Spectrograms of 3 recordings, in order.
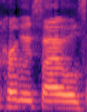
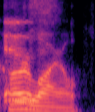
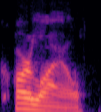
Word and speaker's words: Carlisle: so all of that, and also just like Anne Carly Siles acting And is Carlisle. hmm? Carlisle. Carlisle. Did I Yes, write it ma'am. down wrong? No, the S is silent.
